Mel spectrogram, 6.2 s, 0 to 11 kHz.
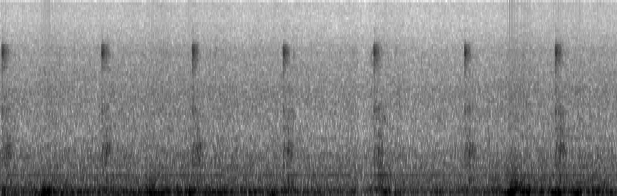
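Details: Cheap Chinese diesel heater at a cabin, restarted after burning about 4.5 L of diesel overnight. Steady sharp fuel-pump ticks a little under one per second over a low rumble as it fires up and the exhaust warms; metering is normal during startup.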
